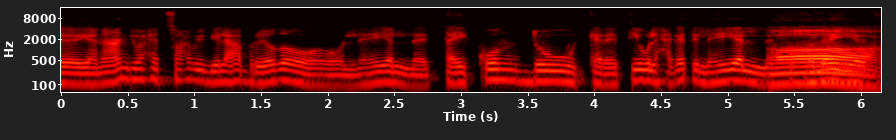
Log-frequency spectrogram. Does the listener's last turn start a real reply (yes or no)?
yes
